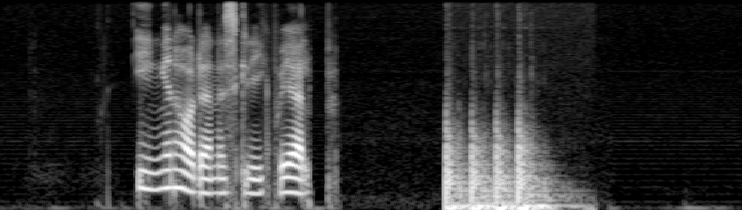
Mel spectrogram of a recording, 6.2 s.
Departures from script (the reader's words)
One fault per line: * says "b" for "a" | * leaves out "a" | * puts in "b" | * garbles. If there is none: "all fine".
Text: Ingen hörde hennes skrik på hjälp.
all fine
